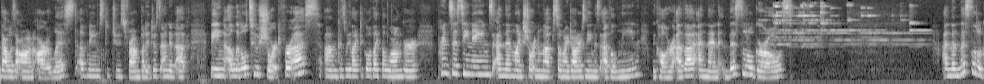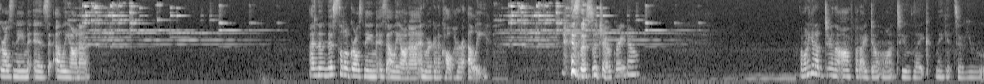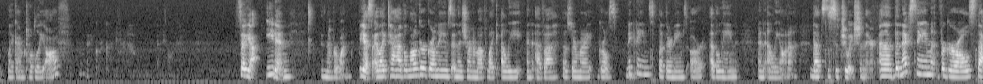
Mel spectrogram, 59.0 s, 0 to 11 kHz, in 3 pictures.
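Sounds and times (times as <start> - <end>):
chimes ringing: 15.2 - 19.7, 21.0 - 25.7, 29.5 - 35.7
faint low hum: 30.8 - 59.0.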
